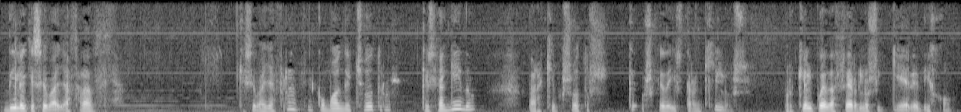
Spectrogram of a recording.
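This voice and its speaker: Older woman with a gravelly, dark voice. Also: fairly low pitch, lively intonation, brisk, lo-fi sound, faint music behind. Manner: vivid storyteller, acts out the voices in her memories. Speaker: witness in a documentary. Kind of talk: personal recollection.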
